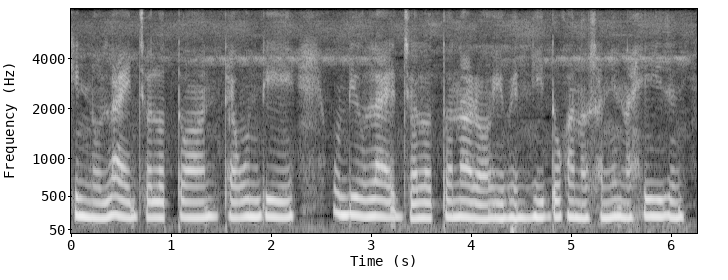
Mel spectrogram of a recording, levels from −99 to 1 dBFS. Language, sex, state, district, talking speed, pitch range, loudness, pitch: Chakma, female, Tripura, Dhalai, 145 wpm, 210-225 Hz, -12 LUFS, 220 Hz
